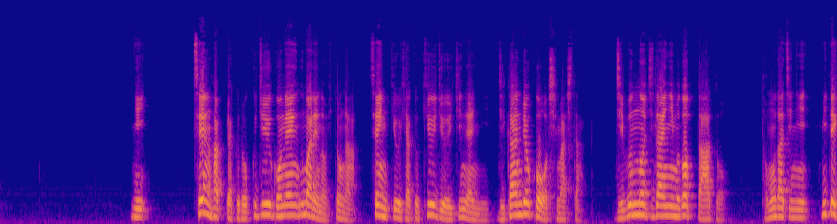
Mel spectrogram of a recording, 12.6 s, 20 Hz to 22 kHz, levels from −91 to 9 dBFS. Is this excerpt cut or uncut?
cut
